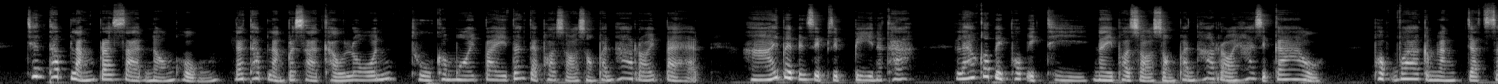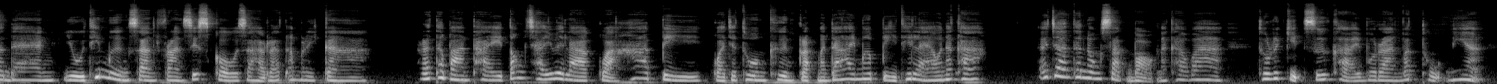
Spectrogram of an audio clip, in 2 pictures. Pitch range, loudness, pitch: 185-245 Hz, -20 LUFS, 200 Hz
